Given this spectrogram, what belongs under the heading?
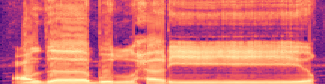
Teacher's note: Nah di sini ketika diwakofkan maka bacaan mad di sini dihukumi mad arid li sukun ya, dan dibacanya bisa 2 harokat, bisa 4 harokat, dan bisa 6 harokat. Sekaligus ujung suaranya itu ada pantulan huruf qaf ya, karena huruf qaf ini merupakan salah satu daripada huruf qalqalah, dan cara membacanya itu harus dipantulkan. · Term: qalqalah kubro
